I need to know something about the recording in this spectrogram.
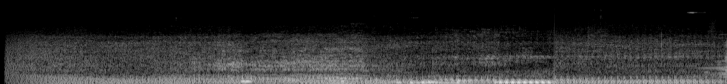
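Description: A motorcycle engine idles and rumbles, revving up as the bike rolls out and turns.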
